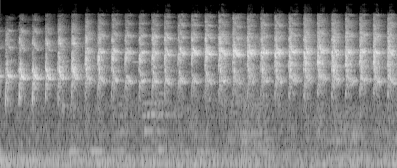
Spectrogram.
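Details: Lovebird singing in the single gestang style: a fast, even, high chattering trill of rapid pulses, about three per second bursts blending into a continuous buzzy rattle.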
